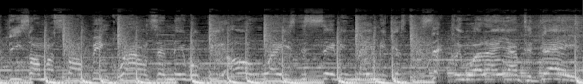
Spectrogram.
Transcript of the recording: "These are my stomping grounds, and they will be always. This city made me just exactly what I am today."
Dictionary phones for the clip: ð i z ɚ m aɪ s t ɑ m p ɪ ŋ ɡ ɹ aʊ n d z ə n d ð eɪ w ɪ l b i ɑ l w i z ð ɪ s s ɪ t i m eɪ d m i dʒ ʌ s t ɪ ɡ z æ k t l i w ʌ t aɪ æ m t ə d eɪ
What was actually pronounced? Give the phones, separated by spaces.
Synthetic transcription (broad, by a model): ð i z ɚ m aɪ s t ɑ p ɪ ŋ ɡ ɹ aʊ n d z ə n ð eɪ w ɪ l b i ɑ l w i z ð ɪ s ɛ ɪ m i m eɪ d m i dʒ ʌ s t ɪ ɡ z æ k t l i w ʌ t aɪ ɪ m t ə d eɪ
